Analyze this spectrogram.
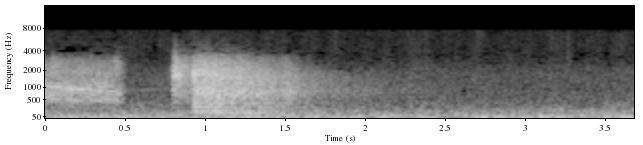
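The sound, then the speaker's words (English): Two sharp cracks of thunder in quick succession during a lightning storm outside, the second louder and rolling off into a fading rumble, with a steady hiss of heavy rain continuing underneath. “Boy, that lightning sure is flashing outside.”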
